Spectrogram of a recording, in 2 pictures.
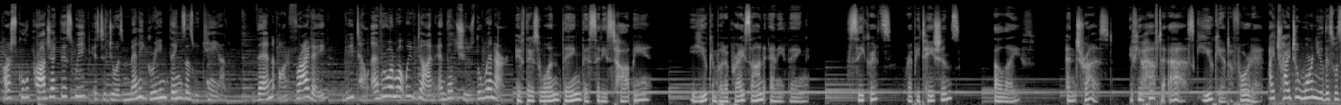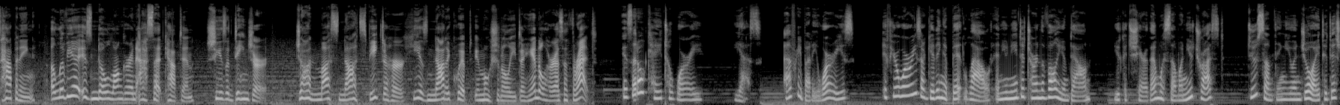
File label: Animation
